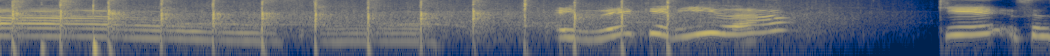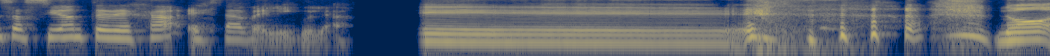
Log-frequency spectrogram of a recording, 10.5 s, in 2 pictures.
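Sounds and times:
person cheering: 0.0s - 3.9s
hands clapping: 0.0s - 4.4s
speech: 2.9s - 4.0s, 4.7s - 10.4s
laughter: 9.0s - 10.0s.

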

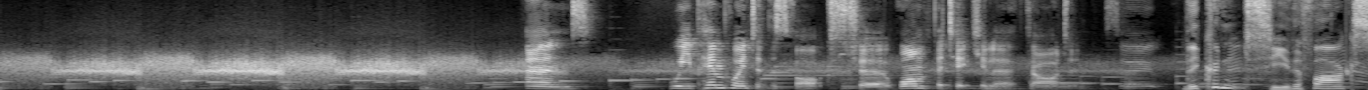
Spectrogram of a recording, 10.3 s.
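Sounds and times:
harsh radio receiver static swelling to a roar: 0.0s - 8.3s
faint tonal warbles: 0.0s - 8.9s
speech: 4.0s - 10.2s.

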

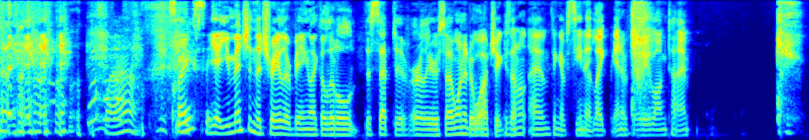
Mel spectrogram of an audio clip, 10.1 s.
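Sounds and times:
laughter: 0.0s - 2.4s
speech: 0.0s - 8.8s, 9.7s - 10.1s
sneeze: 7.9s - 8.2s.

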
